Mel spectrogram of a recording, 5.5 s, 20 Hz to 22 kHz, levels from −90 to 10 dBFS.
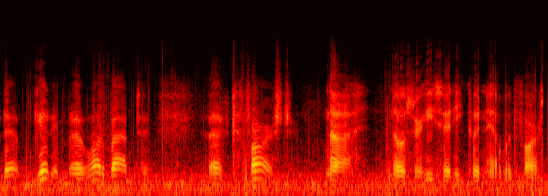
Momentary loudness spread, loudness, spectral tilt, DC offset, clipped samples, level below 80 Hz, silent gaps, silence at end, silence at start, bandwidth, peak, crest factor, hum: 12 LU; -33 LUFS; -6.5 dB/octave; under 0.1%; under 0.1%; -50 dBFS; none; 0 s; 0 s; 10.5 kHz; -12 dBFS; 20 dB; none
